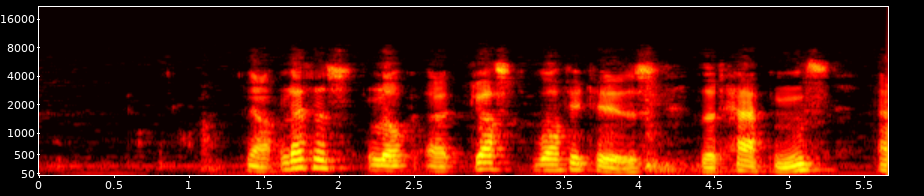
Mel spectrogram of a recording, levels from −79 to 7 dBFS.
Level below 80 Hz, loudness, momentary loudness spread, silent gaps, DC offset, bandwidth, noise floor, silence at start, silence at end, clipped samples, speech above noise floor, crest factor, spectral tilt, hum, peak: -54 dBFS; -19 LUFS; 7 LU; none; under 0.1%; 8.6 kHz; -50 dBFS; 1.1 s; 0 s; under 0.1%; 31 dB; 20 dB; -6 dB/octave; none; -2 dBFS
